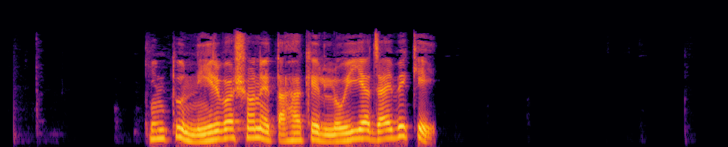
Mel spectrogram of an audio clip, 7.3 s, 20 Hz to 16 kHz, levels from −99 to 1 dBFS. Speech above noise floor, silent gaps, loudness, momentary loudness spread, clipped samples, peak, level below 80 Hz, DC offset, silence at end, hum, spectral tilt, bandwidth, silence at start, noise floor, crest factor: over 77 dB; none; -14 LUFS; 6 LU; under 0.1%; -2 dBFS; -56 dBFS; under 0.1%; 2.95 s; none; -6 dB/octave; 8 kHz; 1.5 s; under -90 dBFS; 16 dB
